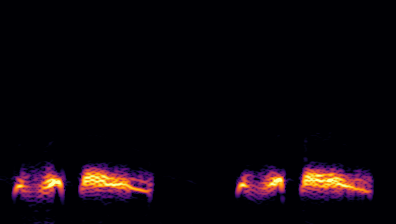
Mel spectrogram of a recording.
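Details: Dove cooing: two phrases, each a short wavering low note followed by a longer steady coo, separated by a pause of about half a second.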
